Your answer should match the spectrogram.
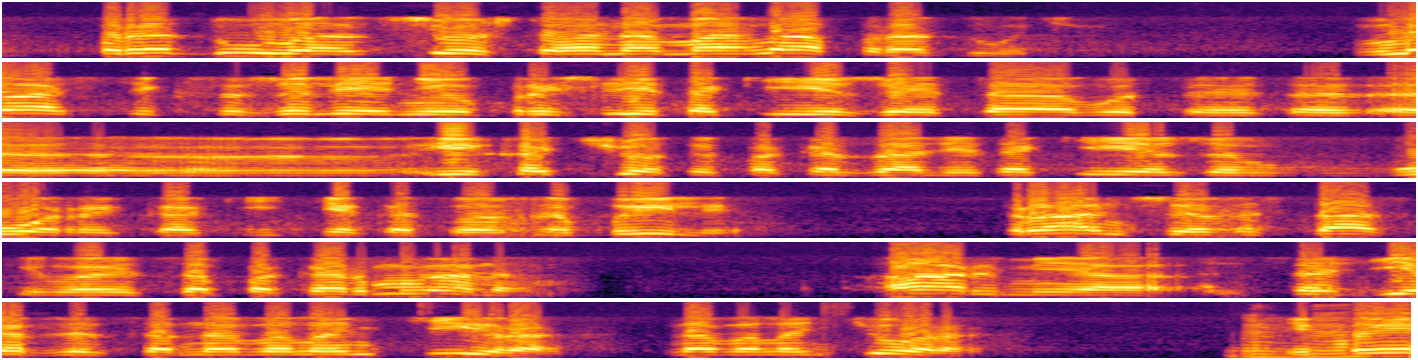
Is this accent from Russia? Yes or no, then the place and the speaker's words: no; Ukraine; Вы знаете, я украинец, и, в общем-то, сердце болит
